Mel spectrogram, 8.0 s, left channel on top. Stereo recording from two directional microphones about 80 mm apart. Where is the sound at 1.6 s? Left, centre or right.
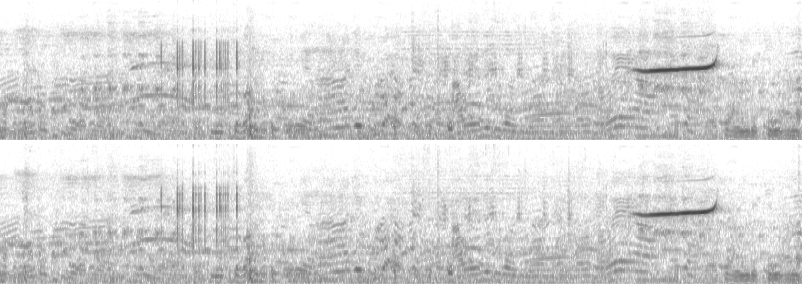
Centre.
